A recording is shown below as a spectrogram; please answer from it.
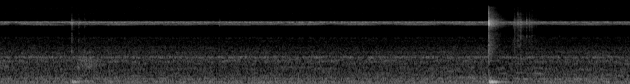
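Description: Decorative-edge craft scissors cutting cardstock: a soft click about a second in, then one sharp snip near the end as the blades close through the paper. A steady high-pitched whine runs underneath.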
